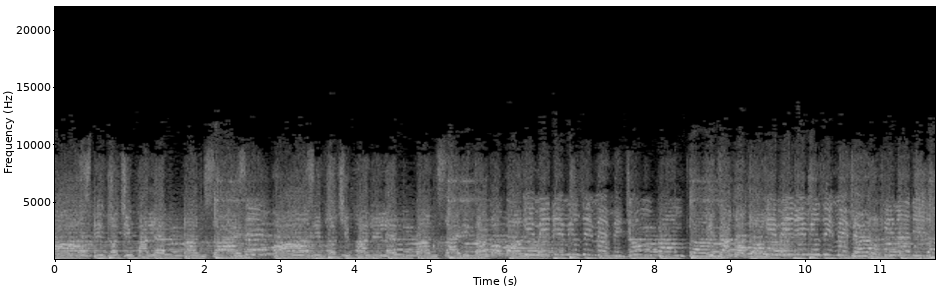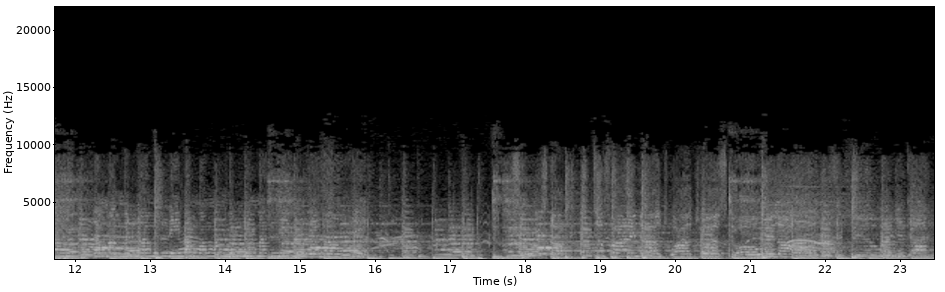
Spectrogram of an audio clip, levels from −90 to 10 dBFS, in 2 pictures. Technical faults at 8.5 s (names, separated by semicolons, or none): none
